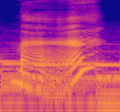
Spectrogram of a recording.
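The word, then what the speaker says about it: หมา: Next one, dog. We say ma with a falling tone.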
